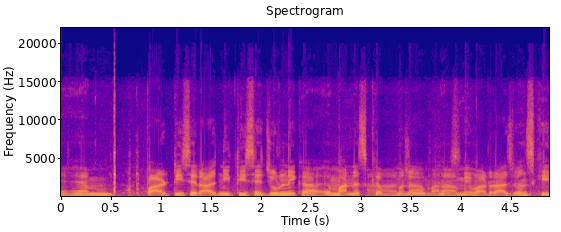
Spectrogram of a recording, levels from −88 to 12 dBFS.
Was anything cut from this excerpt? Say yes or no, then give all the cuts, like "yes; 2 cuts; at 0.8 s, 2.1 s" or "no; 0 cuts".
yes; 1 cut; at 3.5 s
